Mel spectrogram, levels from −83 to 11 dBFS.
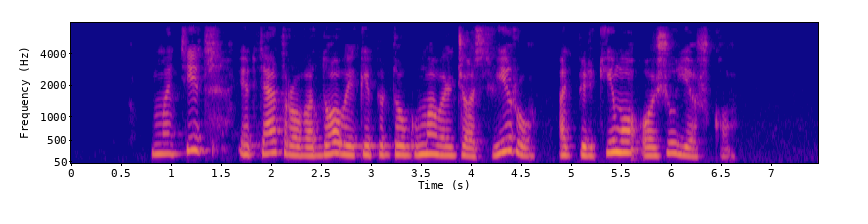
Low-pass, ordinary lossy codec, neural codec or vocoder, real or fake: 7.2 kHz; AAC, 48 kbps; codec, 16 kHz, 16 kbps, FunCodec, trained on Chinese and English, 50 frames a second; fake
